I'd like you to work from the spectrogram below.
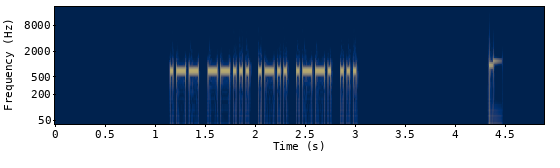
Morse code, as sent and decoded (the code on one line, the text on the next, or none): .-- --... .-.. .--. ...
W7LPS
